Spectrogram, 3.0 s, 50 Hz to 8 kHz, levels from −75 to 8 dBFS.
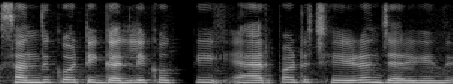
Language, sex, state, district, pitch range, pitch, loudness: Telugu, female, Andhra Pradesh, Visakhapatnam, 205-230 Hz, 220 Hz, -18 LUFS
